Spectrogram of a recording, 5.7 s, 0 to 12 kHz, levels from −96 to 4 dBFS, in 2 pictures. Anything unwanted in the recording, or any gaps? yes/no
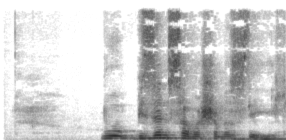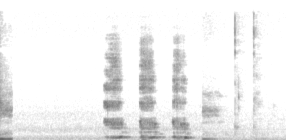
yes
